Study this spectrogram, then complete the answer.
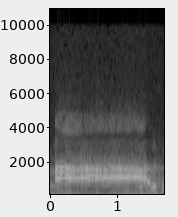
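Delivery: high half-laughing yell while falling; high falling scream. Retold or imitated. Preacher acting out his fall from heaven, high yelling scream. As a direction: scream as if dropping through the sky. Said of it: "I was going".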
